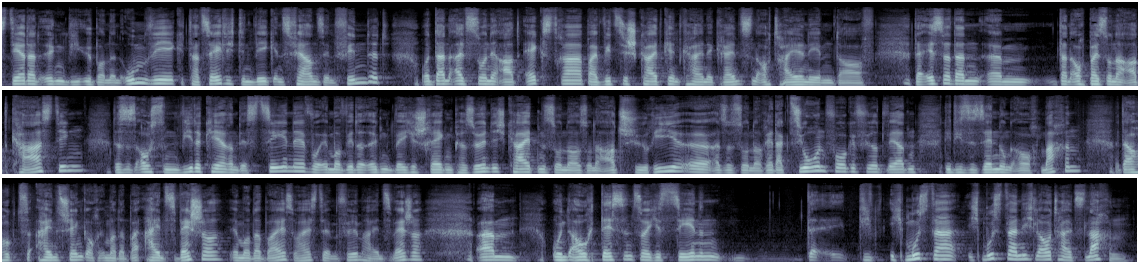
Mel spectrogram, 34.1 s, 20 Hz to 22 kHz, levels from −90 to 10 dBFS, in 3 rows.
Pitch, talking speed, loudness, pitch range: 130 Hz, 185 wpm, -19 LUFS, 120-150 Hz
